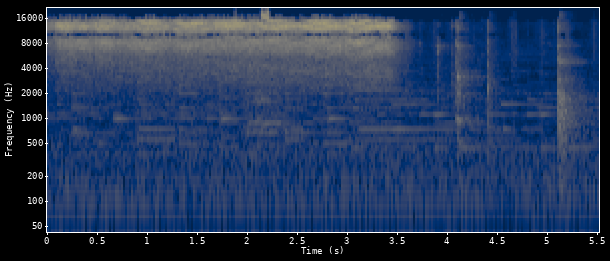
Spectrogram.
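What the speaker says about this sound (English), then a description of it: "now we are just spraying our pan with some cooking spray" Cooking spray hisses continuously onto a 9x13 metal baking pan for a few seconds, then stops, followed by a few light taps and clinks of the pan.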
